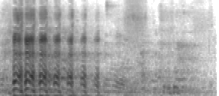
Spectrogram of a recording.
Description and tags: Laughing male
recorded on camera Sennheiser wireless mic in front of male person
short, laugh, fun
